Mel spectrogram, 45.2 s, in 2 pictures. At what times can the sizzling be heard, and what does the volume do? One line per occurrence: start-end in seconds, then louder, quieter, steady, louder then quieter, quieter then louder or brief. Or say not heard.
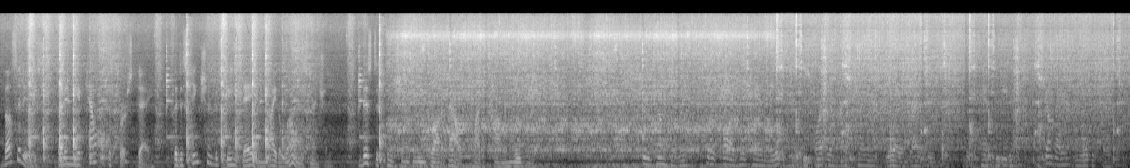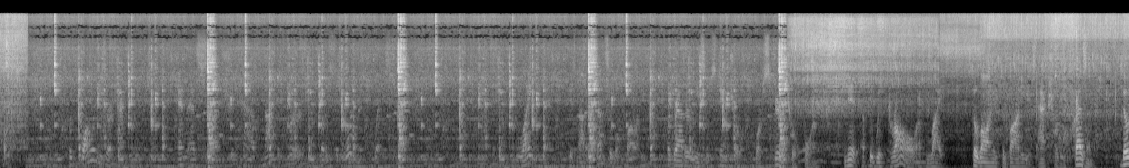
0.0-45.1 quieter.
